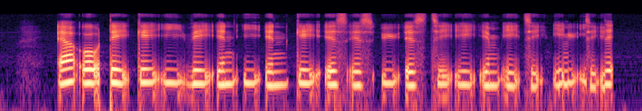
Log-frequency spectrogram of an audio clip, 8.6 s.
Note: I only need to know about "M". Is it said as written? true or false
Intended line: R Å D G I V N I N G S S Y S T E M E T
true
